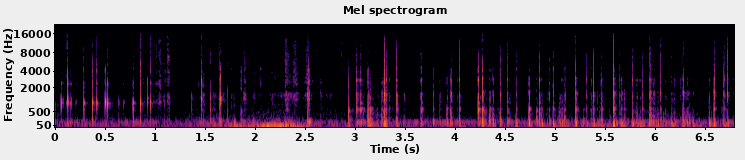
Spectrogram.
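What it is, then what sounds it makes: Cardboard paper tube. Long acrylic nails scratch and tap a small hollow brown cardboard tube, toilet-roll style, held in front of a microphone. The result is a quiet, dense run of short, dry crunchy taps and scratchy rasps with a hollow resonance around 960 Hz and a low rumble underneath. Each tap dies away almost instantly.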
